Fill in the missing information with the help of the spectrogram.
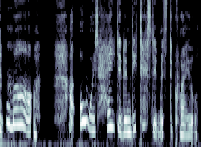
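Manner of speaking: high, sobbing outburst. A narrator's reading. Daughter sobbing her dislike of the suitor to her mother, high. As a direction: sob out the hatred. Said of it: "sobbed Caddy".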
